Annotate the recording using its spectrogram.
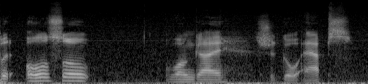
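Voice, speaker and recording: A man's voice against noticeable background noise. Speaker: gaming video creator. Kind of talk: tutorial.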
